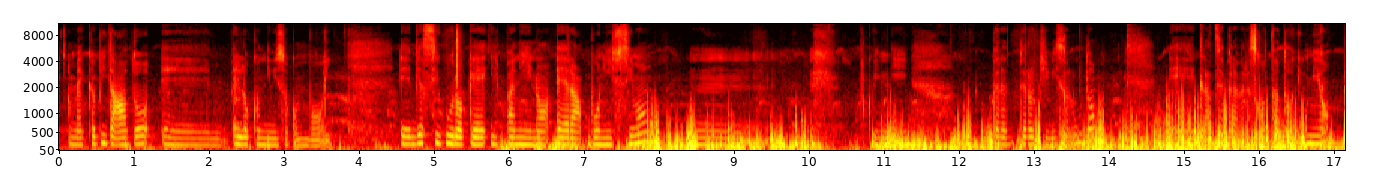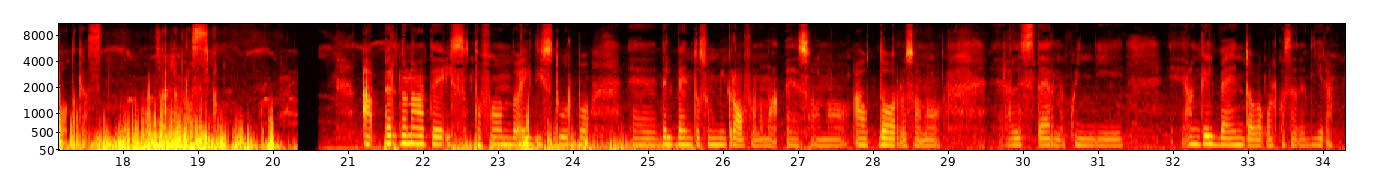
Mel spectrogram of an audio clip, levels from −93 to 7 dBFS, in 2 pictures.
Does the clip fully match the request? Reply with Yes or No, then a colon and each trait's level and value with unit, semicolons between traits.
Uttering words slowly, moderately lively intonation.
Yes: slow, 100 wpm; average, 3.4 semitones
